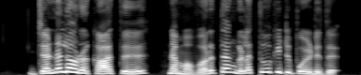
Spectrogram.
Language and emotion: Tamil, happy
